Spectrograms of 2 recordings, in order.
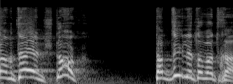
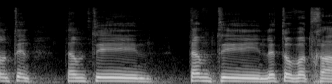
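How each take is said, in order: First: Scolding someone who keeps nagging; harsh yell. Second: A slow, tender plea to be patient; gentle pleading. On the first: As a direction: bark the order at him from above. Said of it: "צועקים עליו". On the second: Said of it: "מתחננים אליו". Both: Retold or imitated.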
